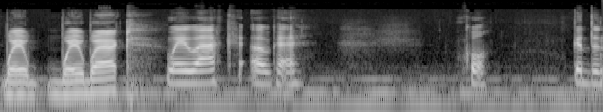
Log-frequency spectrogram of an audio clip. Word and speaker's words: Wewak: Pronounced Wewak.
